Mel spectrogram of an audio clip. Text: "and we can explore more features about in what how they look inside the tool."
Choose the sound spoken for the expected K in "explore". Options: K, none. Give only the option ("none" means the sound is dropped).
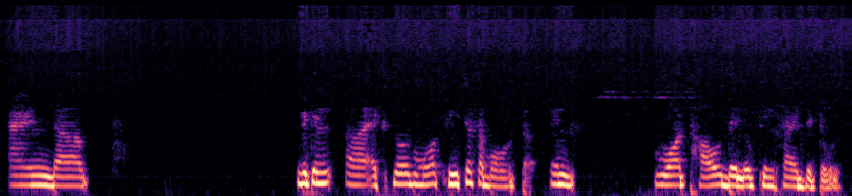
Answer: K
